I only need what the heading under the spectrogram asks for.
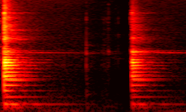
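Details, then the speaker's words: Shruti box G reed, before repair: two short notes with a buzzy edge, because the reed tongue touches the frame surface. "but this is not normal this is making budging sound because of the the tongue touching the surface"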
